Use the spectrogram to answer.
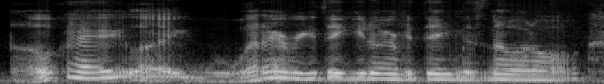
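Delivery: imitated whatever-you-say tone; dismissive. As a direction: humor Miss Know-It-All. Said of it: "the way that she said".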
